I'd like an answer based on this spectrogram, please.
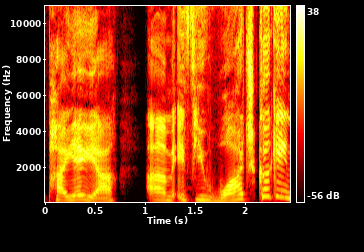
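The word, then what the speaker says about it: paella: and like Tom said it's weird because it's a Spanish word but even in English we pronounce it in the Spanish way paa I remember there was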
